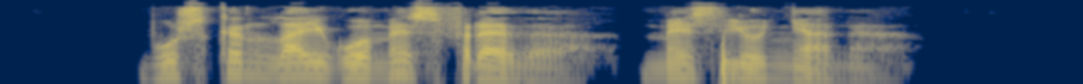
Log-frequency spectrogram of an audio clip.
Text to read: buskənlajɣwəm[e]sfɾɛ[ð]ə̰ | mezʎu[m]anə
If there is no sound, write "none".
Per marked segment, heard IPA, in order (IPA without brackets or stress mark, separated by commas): e, ð, ɲ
